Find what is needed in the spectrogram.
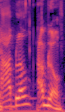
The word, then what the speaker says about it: Abloh: Abloh.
